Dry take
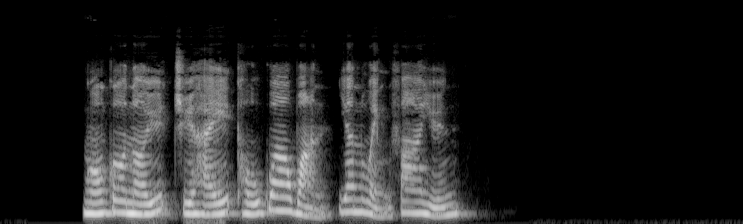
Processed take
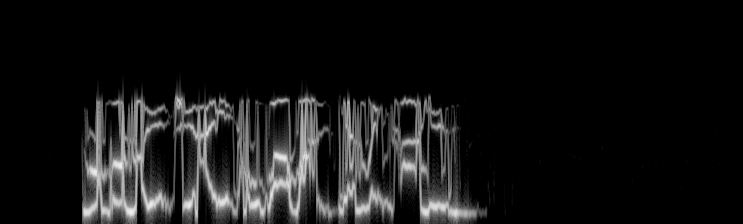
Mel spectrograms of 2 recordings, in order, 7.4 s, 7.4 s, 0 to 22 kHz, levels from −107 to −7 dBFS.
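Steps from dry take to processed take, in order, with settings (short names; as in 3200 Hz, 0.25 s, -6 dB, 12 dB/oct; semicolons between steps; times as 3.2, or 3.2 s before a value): sine-wave speech; low shelf 200 Hz -8 dB; gain +6 dB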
